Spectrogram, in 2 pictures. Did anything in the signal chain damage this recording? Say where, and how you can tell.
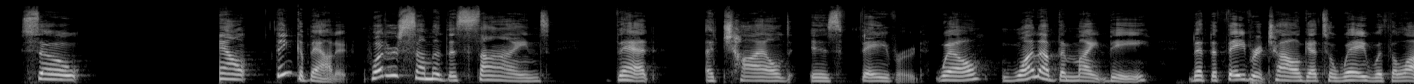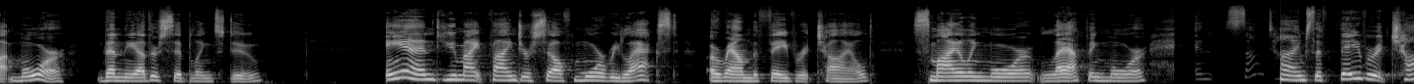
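Yes: from 25.88 to 26.95 s the speech collapses to a faint residue about 19 dB quieter, likely one channel inverted in the analogue wiring, cancelling on mono summing.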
